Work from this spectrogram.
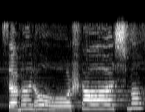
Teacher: ಇಲ್ಲಿ ಲೋ ದೀರ್ಘ ಬಂದು ನಂತರ ಆಘಾತ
